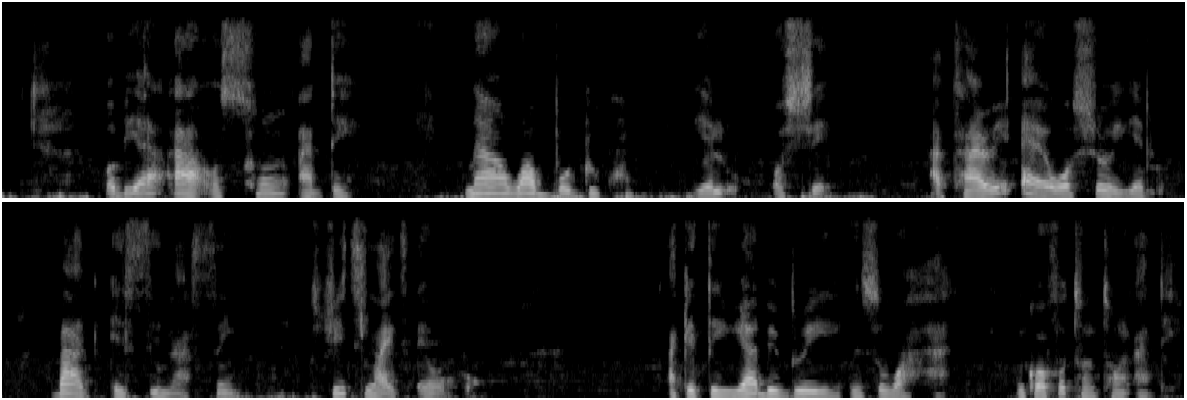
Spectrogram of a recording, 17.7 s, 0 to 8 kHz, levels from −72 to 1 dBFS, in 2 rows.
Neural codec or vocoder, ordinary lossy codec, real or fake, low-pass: codec, 16 kHz, 4 kbps, FreqCodec, larger model; MP3, 64 kbps; fake; 7.2 kHz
